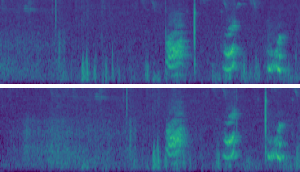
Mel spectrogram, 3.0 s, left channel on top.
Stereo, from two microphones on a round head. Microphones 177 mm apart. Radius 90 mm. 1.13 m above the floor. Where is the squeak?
5° left (ahead or behind), 0.5 m.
